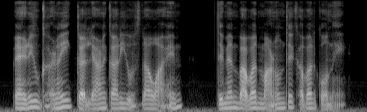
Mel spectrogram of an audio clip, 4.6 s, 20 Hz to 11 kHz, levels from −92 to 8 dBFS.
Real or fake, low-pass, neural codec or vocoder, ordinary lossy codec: fake; none; autoencoder, 22.05 kHz, a latent of 192 numbers a frame, VITS, trained on many speakers; none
